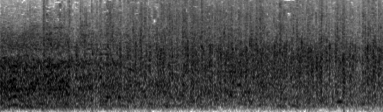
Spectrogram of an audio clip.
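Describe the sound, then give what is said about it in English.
A large crowd cheers and applauds loudly and continuously, a dense wash of clapping and shouting voices filling the space for several seconds. “Give us a cheer if you would gladly take money to chase mice around Downing Street.”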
